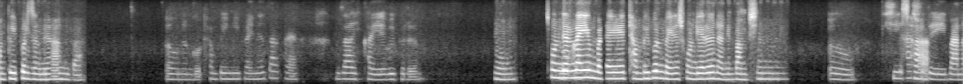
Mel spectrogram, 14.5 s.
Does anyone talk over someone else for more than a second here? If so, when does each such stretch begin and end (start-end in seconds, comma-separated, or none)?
none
